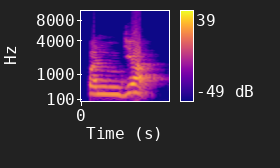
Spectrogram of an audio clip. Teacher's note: यहाँ पर न्या जो है वो आधा उच्चारण ले रहा है, क्योंकि ज जो है वो च वर्ग का है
